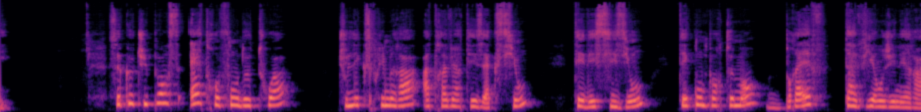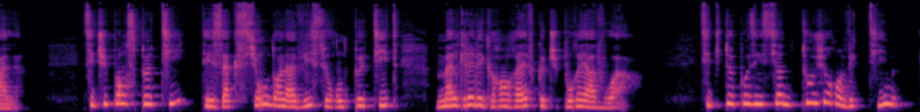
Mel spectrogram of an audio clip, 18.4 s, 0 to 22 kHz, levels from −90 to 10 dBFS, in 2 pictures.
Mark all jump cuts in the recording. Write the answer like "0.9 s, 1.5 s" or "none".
none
